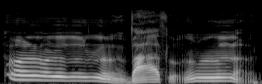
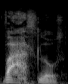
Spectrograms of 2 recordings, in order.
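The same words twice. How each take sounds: First: It is said in a wild, crazy tone. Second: It is said in a plain, normal tone.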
